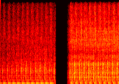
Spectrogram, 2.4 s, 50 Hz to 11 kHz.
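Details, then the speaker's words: Lifted 2016 Polaris Sportsman 570, first start of freshly rebuilt engine: even, regular firing pulses picking up cleanly on throttle, no knock or misfire; engine runs well, unrebuilt clutch a little noisy. "but she's running that engine sounds good the clutch is a little noisy"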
